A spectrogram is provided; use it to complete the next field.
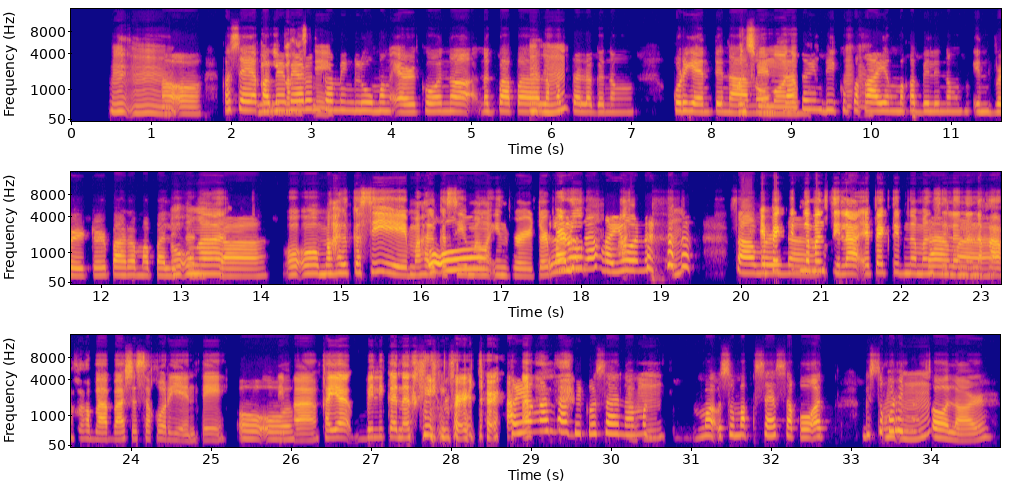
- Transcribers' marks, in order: tapping; other background noise; in English: "inverter"; chuckle; laughing while speaking: "ng inverter"; in English: "solar"
- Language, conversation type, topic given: Filipino, unstructured, Ano ang mga benepisyo ng pagkakaroon ng mga kagamitang pampatalino ng bahay sa iyong tahanan?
